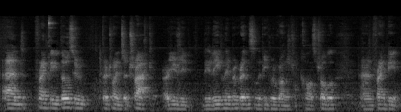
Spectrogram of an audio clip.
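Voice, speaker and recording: Male co-host, animated, mimicking; echoey room, distant mic, light hiss. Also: fairly low pitch. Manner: animated, mimics voices in asides. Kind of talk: joking tech news chat.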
